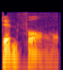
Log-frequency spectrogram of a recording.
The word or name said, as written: deadfall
